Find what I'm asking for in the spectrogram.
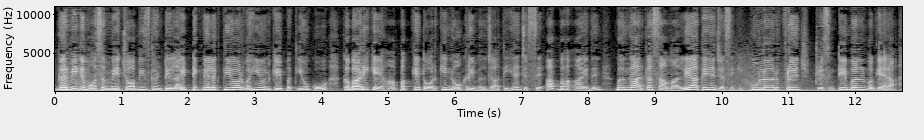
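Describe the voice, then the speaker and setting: A woman's voice: medium pitch, normal speed, hardly any pauses, darkish tone. A woman narrator reading a scripted cartoon story.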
